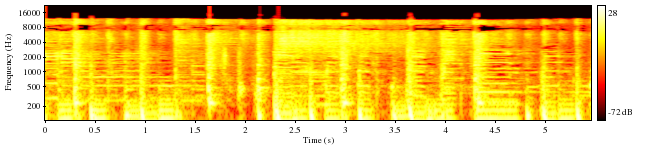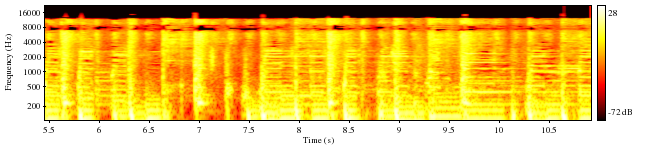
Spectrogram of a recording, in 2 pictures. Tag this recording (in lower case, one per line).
music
